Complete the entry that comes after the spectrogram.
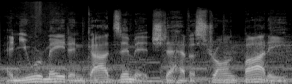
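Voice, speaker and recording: A man's voice: low voice, moderate pace. A man reading a scripted promotional podcast intro. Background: loud plucked guitar music.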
